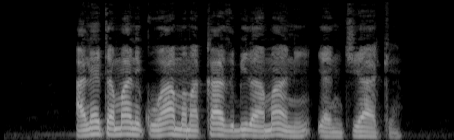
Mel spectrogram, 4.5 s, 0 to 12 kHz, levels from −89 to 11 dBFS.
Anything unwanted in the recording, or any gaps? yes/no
no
